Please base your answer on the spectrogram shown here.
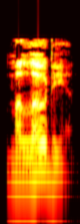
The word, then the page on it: melodeon: British English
